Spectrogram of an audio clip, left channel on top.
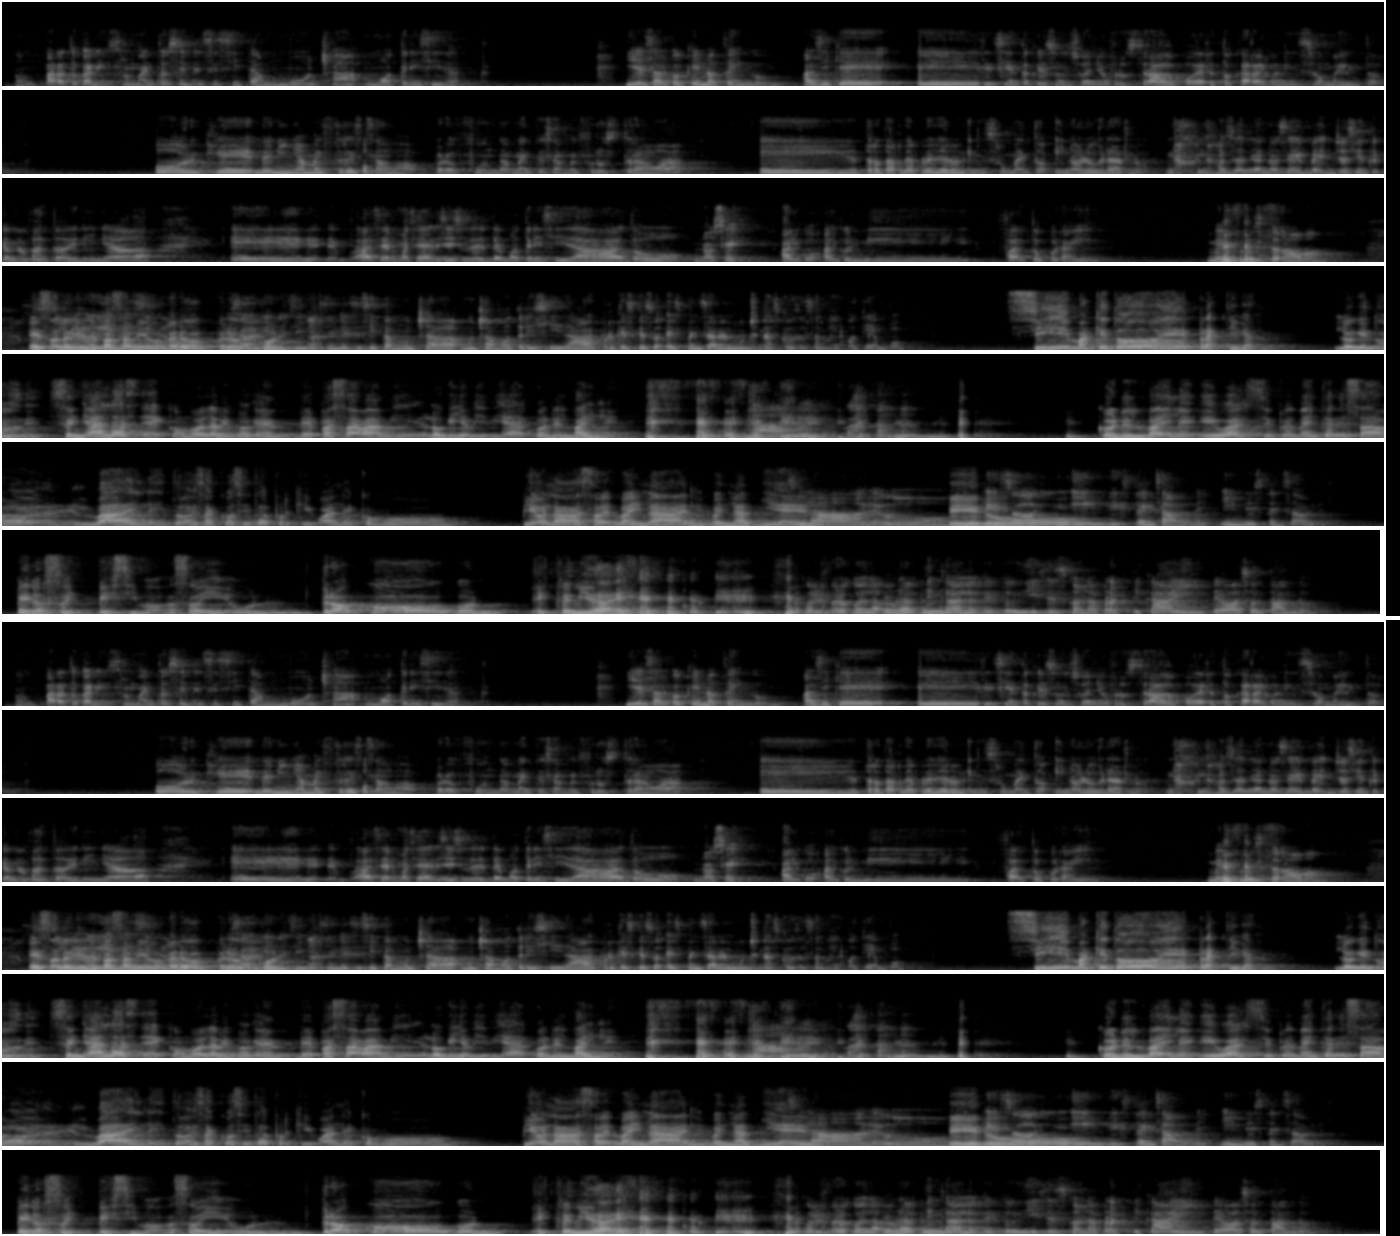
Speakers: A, on the left (about 80°); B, on the right (about 35°).
A: para tocar instrumentos se necesita mucha motricidad. y es algo que no tengo. Así que eh, siento que es un sueño frustrado poder tocar algún instrumento porque de niña me estresaba profundamente, o sea, me frustraba eh, tratar de aprender un instrumento y no lograrlo. <laughs> No, no, o sea, no sé, me- yo siento que me faltó de niña eh, hacer más ejercicios de, de motricidad o no sé, algo, algo en mí faltó por ahí. Me
B: <laughs>
A: frustraba.
B: Eso es lo
A: Pero
B: que me
A: dime
B: pasa, amigo,
A: si no,
B: pero, pero
A: o sea,
B: con,
A: dime si no se necesita mucha, mucha motricidad, porque es que eso es pensar en muchas cosas al mismo tiempo.
B: Sí, más que todo es práctica. Lo que tú
A: Ujú.
B: di- señalas es como lo mismo que me pasaba a mí, lo que yo vivía con el baile. <laughs>
A: Ah, bueno. <laughs>
B: Con el baile que igual siempre me ha interesado el baile y todas esas cositas porque igual es como piola saber bailar y bailar bien,
A: Claro,
B: pero
A: eso indispensable, indispensable.
B: pero soy pésimo, soy un tronco con extremidades.
A: <laughs>
B: <laughs>
A: Bueno, pero con la
B: No
A: práctica,
B: me puedo mover.
A: lo que tú dices, con la práctica ahí te va soltando.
